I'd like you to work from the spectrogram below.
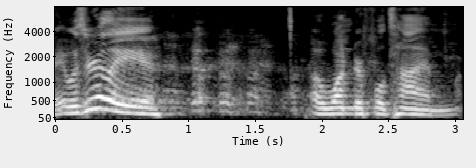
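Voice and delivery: normal talking voice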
